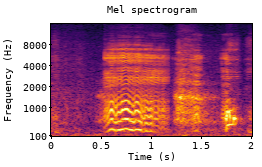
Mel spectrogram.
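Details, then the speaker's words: Short bursts of rising and falling crying from an upset newborn in a maternity ward in a quiet room, as the examiner prepares to auscultate the heart to check for a murmur: an ordinary newborn cry. "On va d'abord écouter le cœur, comme ça, tu vas te calmer, je vais peut-être pouvoir écouter. T'es fâché."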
